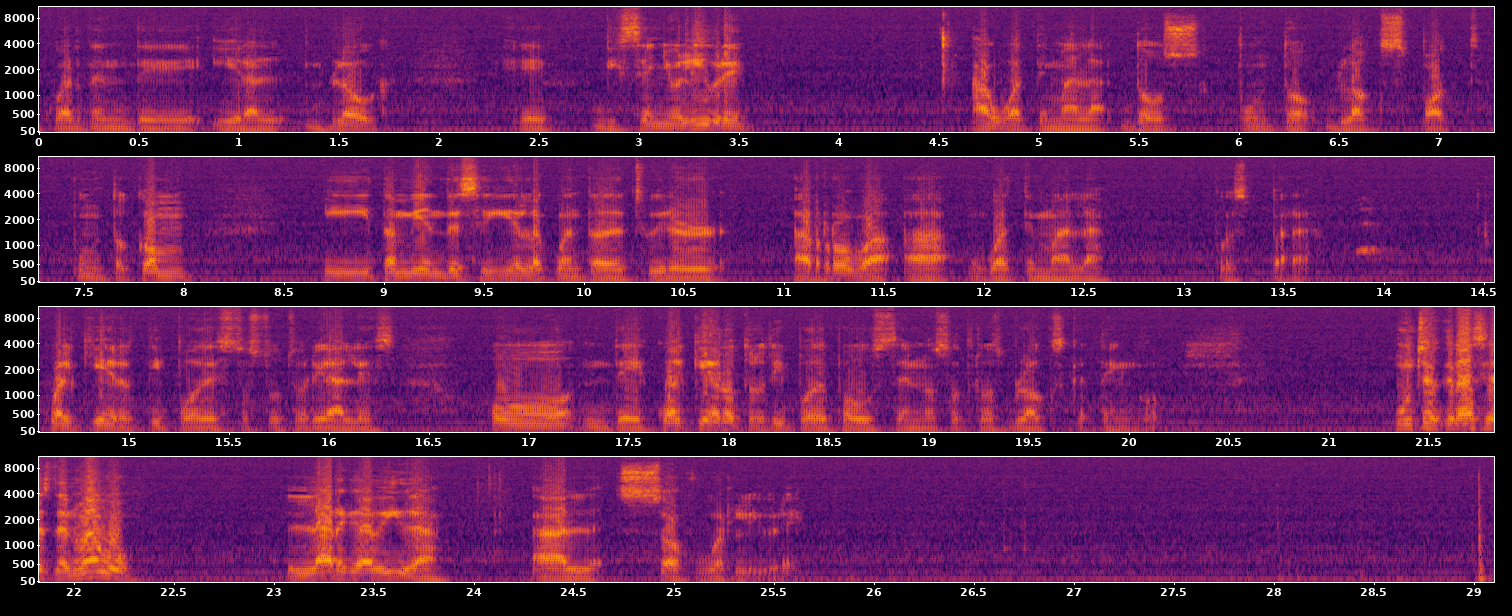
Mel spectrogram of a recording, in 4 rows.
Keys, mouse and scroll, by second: 25.0 click, 27.4-29.1 drag.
